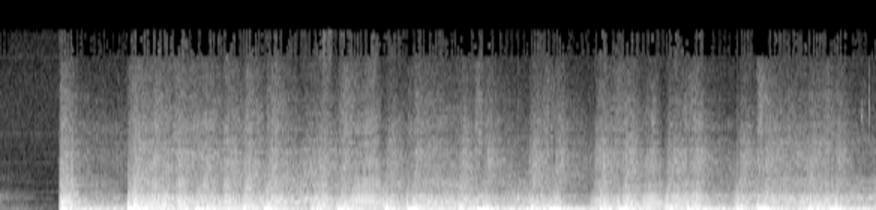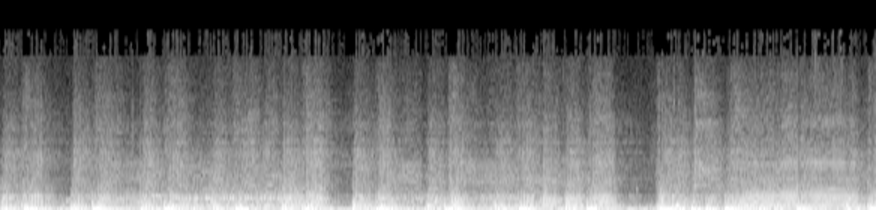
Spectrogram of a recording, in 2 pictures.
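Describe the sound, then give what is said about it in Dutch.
A national anthem plays loudly and continuously at a ceremony in Africa while people stand stiffly at attention with hands on their hearts, with full, sustained harmonic chords from a large ensemble moving at a stately, steady pace. Nobody speaks over it. “Terwijl het volkslied wordt gespeeld.”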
